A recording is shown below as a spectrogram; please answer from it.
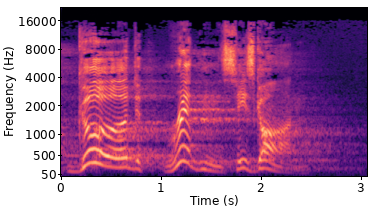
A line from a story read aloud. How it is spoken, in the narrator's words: everybody who is party to that scheme shouts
